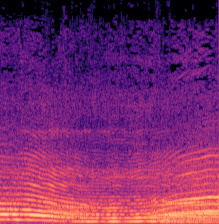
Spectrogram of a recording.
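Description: A group of men's voices holds a long cry together. The pitch slides down for about a second, then rises into a higher held chord near the end.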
